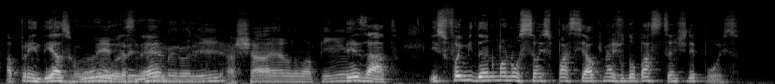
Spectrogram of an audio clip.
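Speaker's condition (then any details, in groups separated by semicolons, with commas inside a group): No condition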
